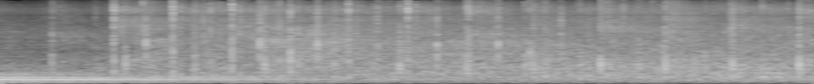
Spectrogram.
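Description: A sustained guitar chord fading out, followed by scattered audience applause, irregular hand claps that go on to the end.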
